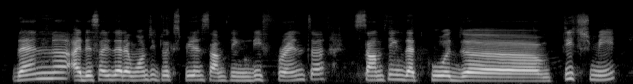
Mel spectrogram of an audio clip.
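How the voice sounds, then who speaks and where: A woman with an Italian accent talks at a moderate pace and medium pitch. Her pitch varies in an ordinary way, and the sound is dry and close with no echo. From Italy, near Venice. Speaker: marketing professional. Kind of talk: interview.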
